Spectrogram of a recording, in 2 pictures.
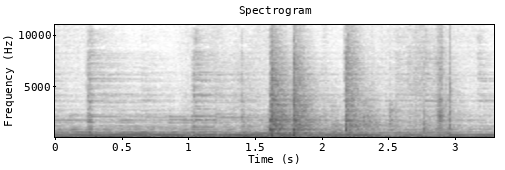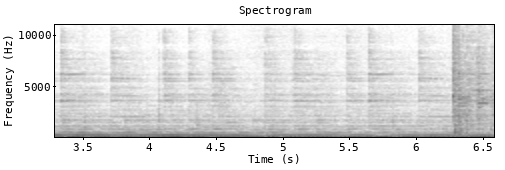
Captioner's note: item Clatters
